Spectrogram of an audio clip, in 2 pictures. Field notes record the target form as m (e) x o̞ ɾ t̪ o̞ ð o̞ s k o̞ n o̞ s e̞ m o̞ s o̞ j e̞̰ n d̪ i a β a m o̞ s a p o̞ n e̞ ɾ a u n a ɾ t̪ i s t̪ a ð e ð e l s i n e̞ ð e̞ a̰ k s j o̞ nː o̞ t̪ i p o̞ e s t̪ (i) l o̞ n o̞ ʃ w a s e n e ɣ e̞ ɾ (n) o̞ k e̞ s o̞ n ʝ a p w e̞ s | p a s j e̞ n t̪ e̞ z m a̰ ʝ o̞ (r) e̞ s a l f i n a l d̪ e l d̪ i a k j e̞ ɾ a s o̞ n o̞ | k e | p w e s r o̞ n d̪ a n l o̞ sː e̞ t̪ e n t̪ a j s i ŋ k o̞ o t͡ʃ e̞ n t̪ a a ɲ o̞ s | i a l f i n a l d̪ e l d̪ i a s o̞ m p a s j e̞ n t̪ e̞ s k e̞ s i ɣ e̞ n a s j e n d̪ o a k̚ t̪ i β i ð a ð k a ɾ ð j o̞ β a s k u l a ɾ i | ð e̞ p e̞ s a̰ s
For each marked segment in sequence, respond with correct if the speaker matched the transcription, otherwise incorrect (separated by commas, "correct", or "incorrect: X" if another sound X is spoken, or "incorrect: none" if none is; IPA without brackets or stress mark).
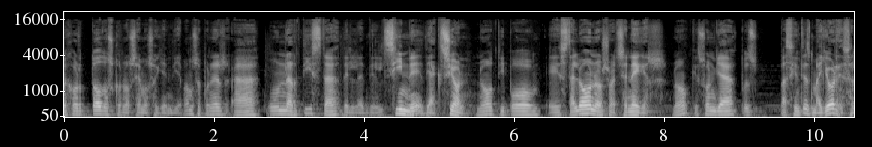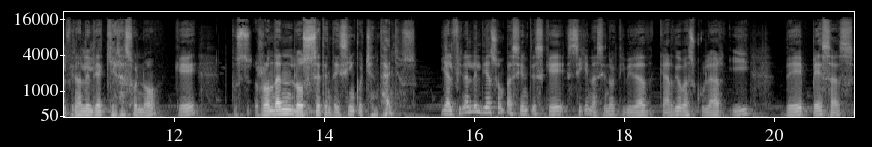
correct, incorrect: a, correct, incorrect: ɾ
